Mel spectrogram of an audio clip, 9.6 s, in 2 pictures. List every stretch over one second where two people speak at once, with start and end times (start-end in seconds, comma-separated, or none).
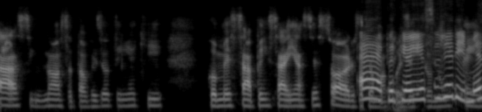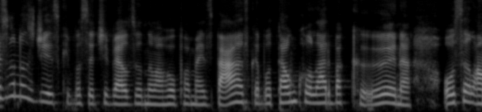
3.6-4.9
